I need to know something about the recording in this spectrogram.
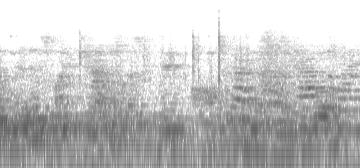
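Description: A paintbrush dabs softly in a small paint pot.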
